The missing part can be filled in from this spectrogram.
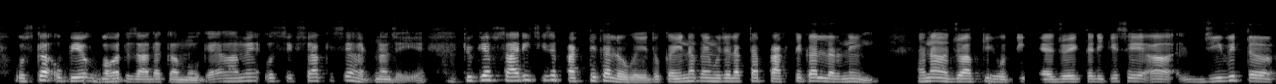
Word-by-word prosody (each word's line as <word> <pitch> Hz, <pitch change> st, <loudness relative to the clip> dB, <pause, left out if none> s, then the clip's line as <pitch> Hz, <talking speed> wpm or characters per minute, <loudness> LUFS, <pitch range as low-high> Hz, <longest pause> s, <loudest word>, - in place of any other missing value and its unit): उसका 145 Hz, +7 st, +4 dB
उपयोग 160 Hz, -2 st, +3 dB
बहुत 135 Hz, +2 st, +1 dB
ज़्यादा 125 Hz, +1 st, +1 dB
कम 110 Hz, -2 st, -1 dB
हो 100 Hz, -1 st, -2 dB
गया 115 Hz, +5 st, -3 dB
है। 145 Hz, 0 st, -3 dB
हमें 170 Hz, +4 st, -2 dB
उस 155 Hz, 0 st, -7 dB
शिक्षा 155 Hz, +3 st, -2 dB
की -, -, -23 dB
से 185 Hz, -, -2 dB
हटना 120 Hz, -1 st, -2 dB
चाहिए 110 Hz, -, -9 dB, 0.4 s
क्योंकि 180 Hz, +3 st, +2 dB
अब 205 Hz, -, +5 dB
सारी 195 Hz, 0 st, +4 dB
चीज़ें 200 Hz, +1 st, -3 dB
प्रैक्टिकल 160 Hz, -2 st, +2 dB
हो 115 Hz, -, +2 dB
गई 105 Hz, 0 st, -1 dB
है, 105 Hz, -, -1 dB
तो 125 Hz, -, -4 dB
कहीं 135 Hz, +2 st, 0 dB
न 160 Hz, +2 st, 0 dB
कहीं 155 Hz, -1 st, -1 dB
मुझे 150 Hz, 0 st, -1 dB
लगता 145 Hz, +1 st, 0 dB
है 155 Hz, -, 0 dB
प्रैक्टिकल 140 Hz, +4 st, +2 dB
लर्निंग 130 Hz, -5 st, -2 dB, 0.5 s
है 140 Hz, -, -2 dB
ना? 155 Hz, -1 st, +4 dB
जो 140 Hz, 0 st, 0 dB
आपकी 135 Hz, +2 st, +2 dB
होती 120 Hz, -, -5 dB, 0.2 s
है 120 Hz, 0 st, +3 dB
जो 125 Hz, +3 st, -2 dB
एक 130 Hz, 0 st, +2 dB
तरीक़े 130 Hz, +1 st, -3 dB
से 145 Hz, -1 st, -1 dB
अ, 130 Hz, -1 st, +2 dB
जीवित 150 Hz, +11 st, -4 dB
अ, 145 Hz, -2 st, +3 dB
145 Hz, 210 wpm, -23 LUFS, 130-160 Hz, 0.5 s, अब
